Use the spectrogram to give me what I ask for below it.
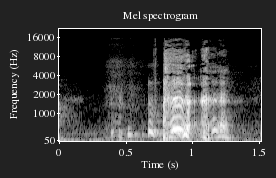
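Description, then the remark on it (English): A couple of short, rough coughs burst out in quick succession, fairly loud against a quiet background, with no talking. “I'm trying to cough.”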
